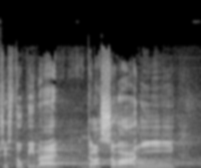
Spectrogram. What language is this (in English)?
Czech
